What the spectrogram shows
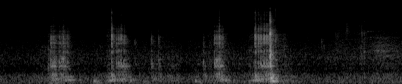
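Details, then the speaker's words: Chaika 2 sewing machine on zigzag setting 5, shaft turned by hand, knock from play in the zigzag mechanism; after removing the second shim washer a faint knock remains: sharp knock about twice a second from the cam follower on the cam. "Проверяю, что у меня получилось. Так, есть ещё еле заметный стук."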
